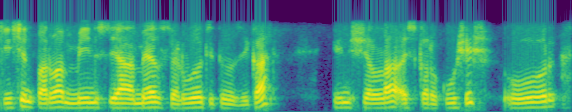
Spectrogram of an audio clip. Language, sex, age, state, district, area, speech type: Kashmiri, male, 30-45, Jammu and Kashmir, Kupwara, rural, conversation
